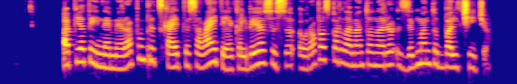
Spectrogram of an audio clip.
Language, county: Lithuanian, Šiauliai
